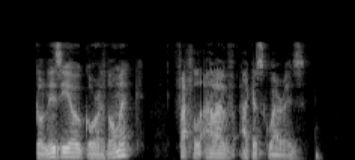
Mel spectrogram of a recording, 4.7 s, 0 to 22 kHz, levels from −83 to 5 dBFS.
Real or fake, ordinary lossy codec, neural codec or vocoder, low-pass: real; AAC, 32 kbps; none; 7.2 kHz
